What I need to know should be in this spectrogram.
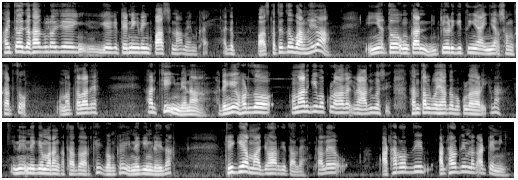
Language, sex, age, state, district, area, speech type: Santali, male, 60+, West Bengal, Dakshin Dinajpur, rural, spontaneous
